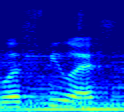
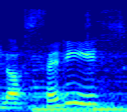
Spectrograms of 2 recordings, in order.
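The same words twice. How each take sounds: First: The name is said with an English pronunciation. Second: The name is said with a Spanish pronunciation. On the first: This is how most locals say it. "just say Los Feliz" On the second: This is how someone from the border says it. "because I grew up on the border and that's just how I would say it"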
